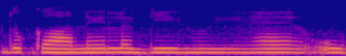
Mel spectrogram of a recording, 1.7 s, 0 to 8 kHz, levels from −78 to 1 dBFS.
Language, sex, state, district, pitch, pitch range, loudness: Hindi, female, Bihar, Muzaffarpur, 205 Hz, 200-210 Hz, -25 LUFS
